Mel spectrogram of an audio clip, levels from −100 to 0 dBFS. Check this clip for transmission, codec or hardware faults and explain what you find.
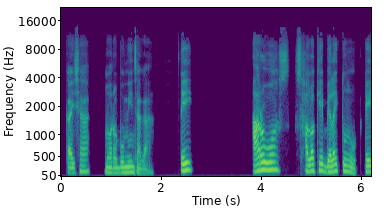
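Two faults can be heard in this speech clip.

Throughout, the speech sounds dull and gurgling, with nothing above 14.3 kHz. This is likely MP2 compression at a rate near 80 kbps, which starves and shuts off the upper sub-bands.

At 2.28 s and 4.79 s there are 6.5 ms holes. This is a gap between chunks: silence is inserted where 2.5 s blocks join, so nothing is lost but the flow breaks.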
